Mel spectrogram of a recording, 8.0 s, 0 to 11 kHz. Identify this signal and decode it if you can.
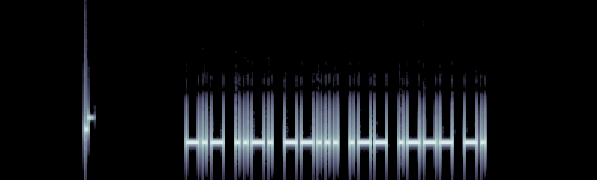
Morse code, heard as a keyed tone, about 22 wpm, 700 Hz. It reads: KF7WJN
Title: USA Call Signs 22wpm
